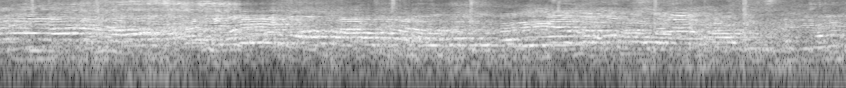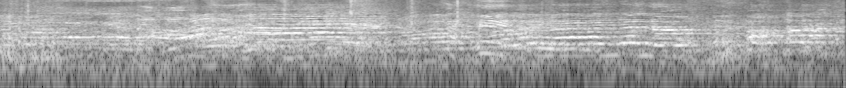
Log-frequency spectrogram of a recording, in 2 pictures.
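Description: A woman speaks with animation close by, over a noisy room.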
